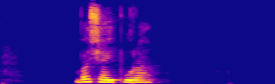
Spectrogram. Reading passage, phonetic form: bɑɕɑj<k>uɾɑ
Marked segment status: incorrect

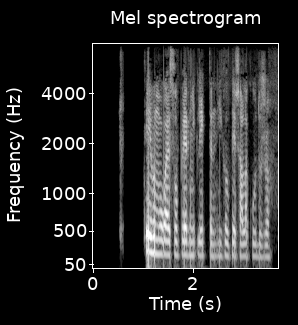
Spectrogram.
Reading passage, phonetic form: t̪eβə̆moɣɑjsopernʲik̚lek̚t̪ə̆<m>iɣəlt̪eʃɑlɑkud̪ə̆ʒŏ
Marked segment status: incorrect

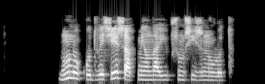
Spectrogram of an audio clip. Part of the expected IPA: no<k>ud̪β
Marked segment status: correct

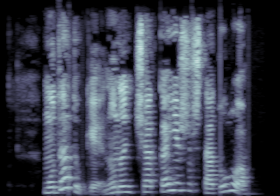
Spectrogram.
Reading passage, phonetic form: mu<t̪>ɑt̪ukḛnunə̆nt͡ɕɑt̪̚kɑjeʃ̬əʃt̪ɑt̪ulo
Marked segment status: incorrect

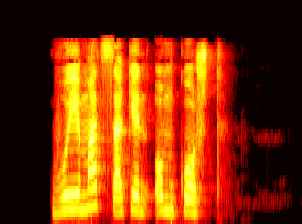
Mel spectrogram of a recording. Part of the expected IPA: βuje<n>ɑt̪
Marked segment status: incorrect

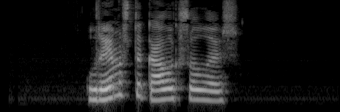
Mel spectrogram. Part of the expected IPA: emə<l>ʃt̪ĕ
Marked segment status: incorrect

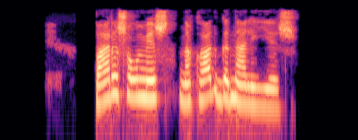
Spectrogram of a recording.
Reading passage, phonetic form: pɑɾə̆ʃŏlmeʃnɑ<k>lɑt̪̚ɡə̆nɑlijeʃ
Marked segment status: correct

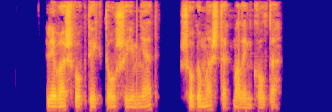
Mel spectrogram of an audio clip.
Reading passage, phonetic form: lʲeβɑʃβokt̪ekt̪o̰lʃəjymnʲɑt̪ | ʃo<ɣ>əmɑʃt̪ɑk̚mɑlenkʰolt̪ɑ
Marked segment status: correct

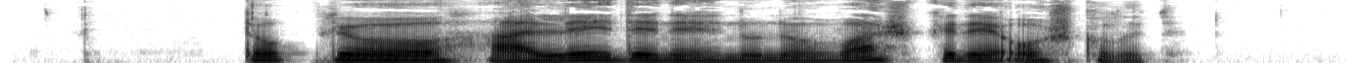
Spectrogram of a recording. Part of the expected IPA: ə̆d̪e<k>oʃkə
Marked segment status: incorrect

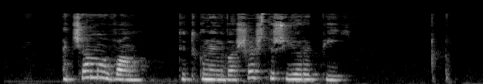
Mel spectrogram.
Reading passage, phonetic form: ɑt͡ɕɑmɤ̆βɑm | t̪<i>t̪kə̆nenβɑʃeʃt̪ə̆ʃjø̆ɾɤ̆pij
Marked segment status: incorrect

